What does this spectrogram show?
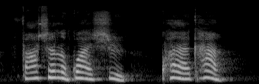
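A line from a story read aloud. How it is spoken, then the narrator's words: Shout. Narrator (Chinese): 他喊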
